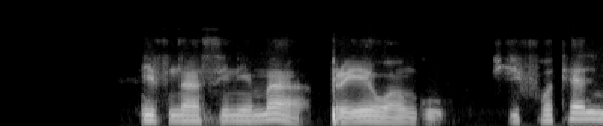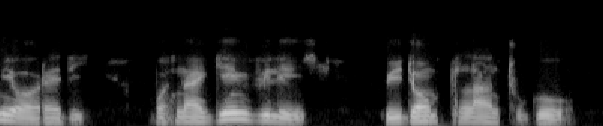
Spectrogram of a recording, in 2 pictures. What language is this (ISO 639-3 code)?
pcm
